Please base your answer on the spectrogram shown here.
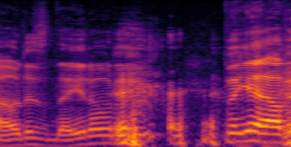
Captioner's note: dream laughs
